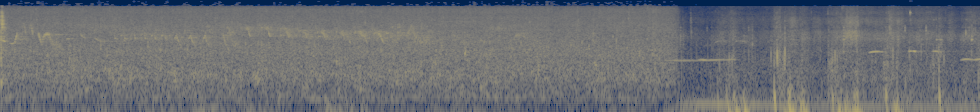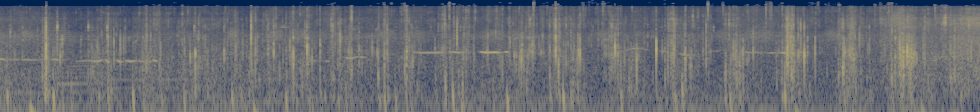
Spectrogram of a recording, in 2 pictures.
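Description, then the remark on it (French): Footsteps crunch along a country path across open plain in fine weather, in a steady walking rhythm, with birds chirping now and then. Before the steps begin, a steady rushing outdoor noise fills the first several seconds. “Je me trouve actuellement en pleine plaine, sur le chemin, la forêt, les champs, le beau temps, un ruisseau, une cascade. On marche, on regarde, on profite.”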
